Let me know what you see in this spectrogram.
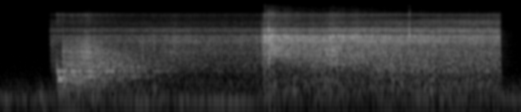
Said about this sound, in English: So you're going to hear a fart and then resist laughing and listen in for a ghost replying to the fart.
